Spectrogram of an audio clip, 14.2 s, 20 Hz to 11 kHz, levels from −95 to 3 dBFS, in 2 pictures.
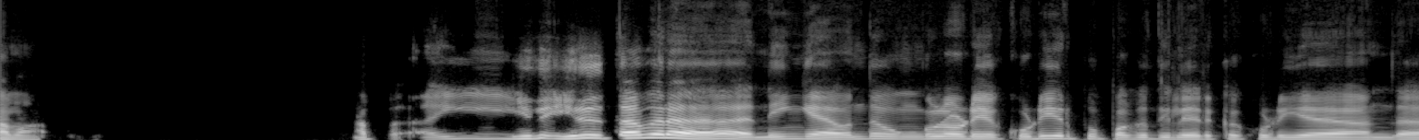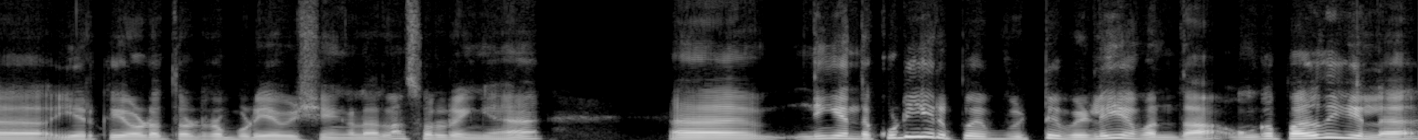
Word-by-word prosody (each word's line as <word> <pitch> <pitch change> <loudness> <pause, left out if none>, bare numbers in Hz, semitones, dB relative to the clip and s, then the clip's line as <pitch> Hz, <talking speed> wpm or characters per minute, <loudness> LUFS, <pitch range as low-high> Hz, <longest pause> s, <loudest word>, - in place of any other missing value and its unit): ஆமா. 110 -2 -1 1.6
அப்ப - - -7 0.2
அய் 160 +3 -7 0.4
இது 205 +3 +1
இது 220 +4 +5 0.2
தவிர 240 +3 +7 0.5
நீங்க 170 +2 -3 0.2
வந்து 160 +5 -4
உங்களுடைய 165 +1 +1
குடியிருப்பு 175 0 -2
பகுதியில 145 0 -4
இருக்கக்கூடிய 135 +1 -5 0.3
அந்த 130 -1 -5 0.4
இயற்கையோட 135 +1 -2
தொடர்புடைய 125 0 -4
விஷயங்களெல்லாம் 120 +6 -6
சொல்றீங்க. 130 -10 -4 1.2
ஆ 155 - +2 0.4
நீங்க 195 +2 -1
இந்த 165 -2 -2
குடியிருப்ப 235 - 0 0.2
விட்டு 180 +8 -3
வெளியே 195 +8 0
வந்தா, 125 -1 +1 0.2
உங்க 180 +6 -2
பகுதிகள்ல, 200 - +3
155 Hz, 110 wpm, -22 LUFS, 130-185 Hz, 1.6 s, தவிர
